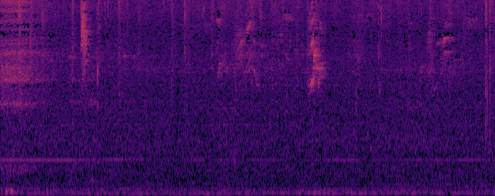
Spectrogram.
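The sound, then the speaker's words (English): Faint, scattered twittering from goldfinches at a garden feeder of Niger seed, with a few brief chirps rising over a steady, hissy outdoor background hum. “This morning, the goldfinches are down for the Niger seed.”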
